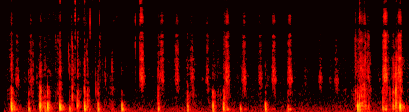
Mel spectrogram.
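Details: Pomeranian indoors wanting its owner to throw the ball for fetch; quick rhythmic panting bursts with a few short whiny yelps near the start and end.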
